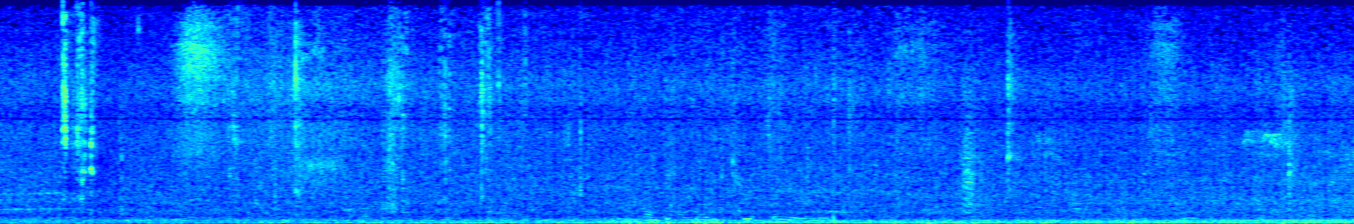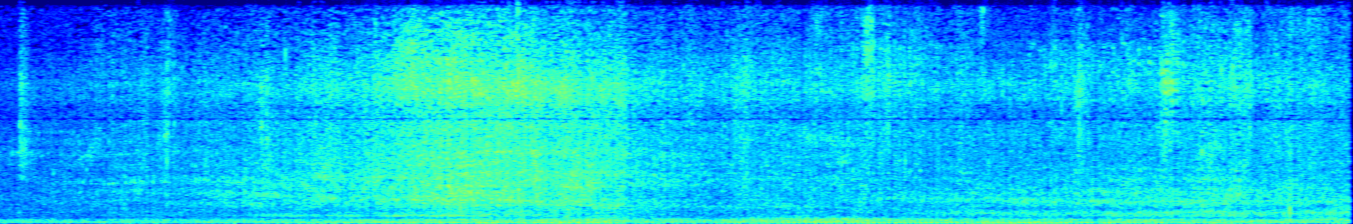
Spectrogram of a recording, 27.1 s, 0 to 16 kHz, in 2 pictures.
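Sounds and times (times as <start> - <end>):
road noise: 0.0 - 27.0
vehicle engine: 13.1 - 27.0.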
